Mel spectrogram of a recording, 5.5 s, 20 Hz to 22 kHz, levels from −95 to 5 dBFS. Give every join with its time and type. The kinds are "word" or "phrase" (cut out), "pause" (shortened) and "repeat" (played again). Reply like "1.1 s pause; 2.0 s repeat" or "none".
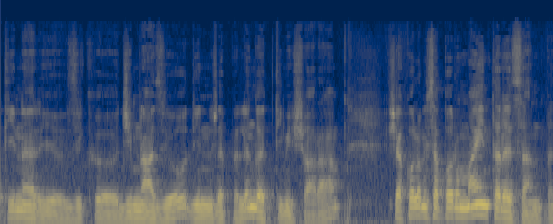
2.1 s word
